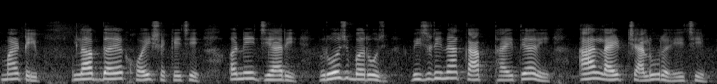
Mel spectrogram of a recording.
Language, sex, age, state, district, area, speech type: Gujarati, female, 30-45, Gujarat, Kheda, rural, spontaneous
